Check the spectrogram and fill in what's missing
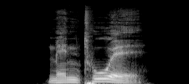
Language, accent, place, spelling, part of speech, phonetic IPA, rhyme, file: German, Germany, Berlin, Menthol, noun, [mɛnˈtoːl], -oːl, De-Menthol.ogg
- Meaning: menthol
